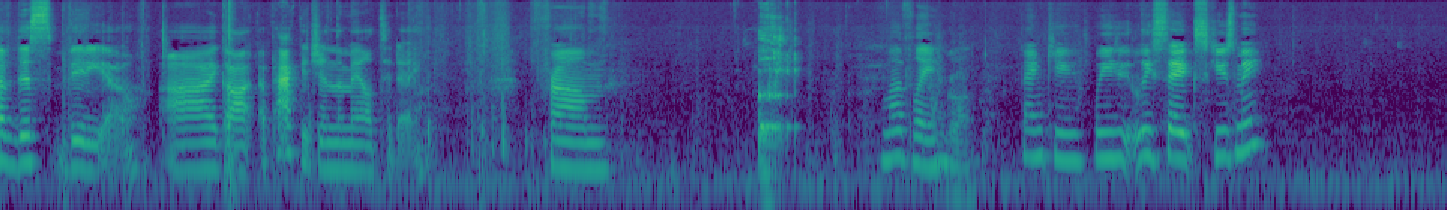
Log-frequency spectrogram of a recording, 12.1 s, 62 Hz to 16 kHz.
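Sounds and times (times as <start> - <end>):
person burping: 6.3 - 6.7.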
